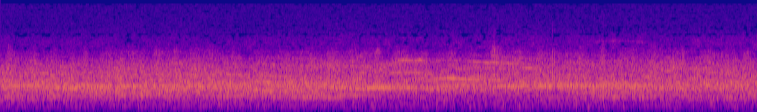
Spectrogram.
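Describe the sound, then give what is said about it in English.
A Philadelphia baseball crowd booing after being told tomorrow is Sunday, a steady, unbroken roar of many voices that holds at a constant loud level for the whole stretch, with no single voice standing out. “Philadelphia fans, as they're wont to do, booing.”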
